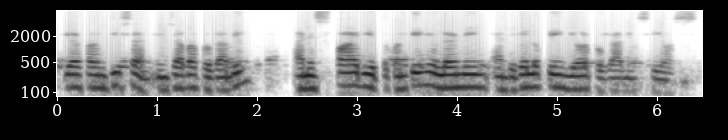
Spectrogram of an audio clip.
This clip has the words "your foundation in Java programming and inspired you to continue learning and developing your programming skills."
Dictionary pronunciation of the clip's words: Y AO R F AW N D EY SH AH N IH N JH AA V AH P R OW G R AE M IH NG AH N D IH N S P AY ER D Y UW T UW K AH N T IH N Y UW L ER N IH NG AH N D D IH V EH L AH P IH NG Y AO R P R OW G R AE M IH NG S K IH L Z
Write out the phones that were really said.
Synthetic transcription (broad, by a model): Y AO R F AW N D EY SH AH N IH N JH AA B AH P R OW G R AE M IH NG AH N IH N S P AY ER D Y UW T UW K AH N T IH N Y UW L ER N IH NG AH N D D IH V EH L AH P IH NG Y AO R P R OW G R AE M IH NG S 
